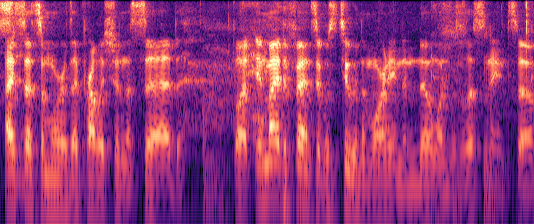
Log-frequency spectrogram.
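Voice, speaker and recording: Over noticeable background noise, a man with an American accent and a medium pitch talks at a very fast pace with ordinary pitch variation. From Central New York (Waterville, near Utica). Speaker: library director. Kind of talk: interview.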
